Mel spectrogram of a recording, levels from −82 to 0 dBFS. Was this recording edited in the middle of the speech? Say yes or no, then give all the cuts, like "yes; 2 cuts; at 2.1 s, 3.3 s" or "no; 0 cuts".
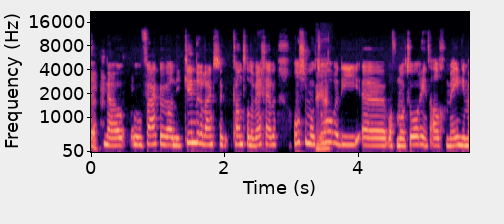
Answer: no; 0 cuts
